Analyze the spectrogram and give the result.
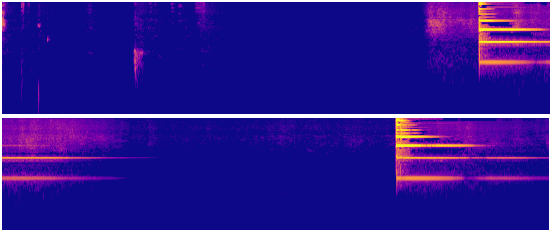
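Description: meditation bell rung twice

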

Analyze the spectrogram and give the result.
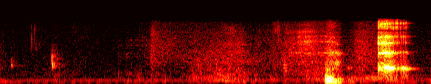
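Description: weak burp

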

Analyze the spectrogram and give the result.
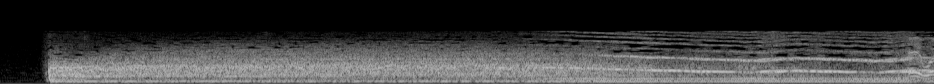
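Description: fire engine siren wailing

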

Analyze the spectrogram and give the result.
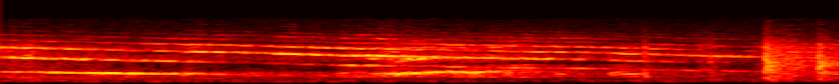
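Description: police car siren wailing

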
